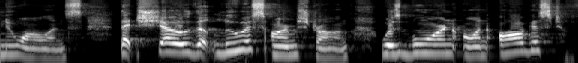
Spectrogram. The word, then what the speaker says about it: Louis: Nobody but white people who didn't know him called him Louie. So, today I'll be using the names he preferred.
